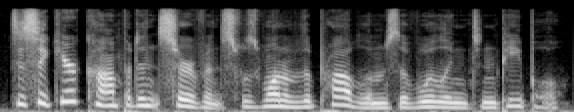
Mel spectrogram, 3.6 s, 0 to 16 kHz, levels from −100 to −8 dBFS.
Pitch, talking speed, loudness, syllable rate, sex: 195 Hz, 200 wpm, -20 LUFS, 6.4 syllables/s, female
